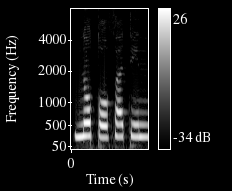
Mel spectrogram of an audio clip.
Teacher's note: یہاں حرف الطو ہے، طو حروف التفخیم میں سے ہے تو ہم یہ حرف کو بھاری آواز میں پڑھیں گے اور کیونکہ اس پہ جزم ہے اور حرف الطو بھی حروف القلقلہ میں سے ہے تو ہم یہ حرف کو ہلاتے ہوئے یہ کلمہ کو پڑھیں گے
